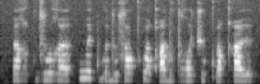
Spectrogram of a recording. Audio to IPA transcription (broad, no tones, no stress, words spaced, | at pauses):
ɐʁʏqd͡zuʁɐ | wɘt ɡʷadusɒ kʰuqʼadɒt ʁot͡ʃukʷʼɐ qʰɘ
